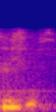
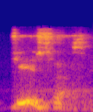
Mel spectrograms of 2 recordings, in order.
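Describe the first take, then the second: First: The name is pronounced the Spanish way. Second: The name is pronounced the English way. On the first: "no se parece Jesus a Jesús en la fonética" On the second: "En inglés se escribe lo mismo Jesús, pero se dice"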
